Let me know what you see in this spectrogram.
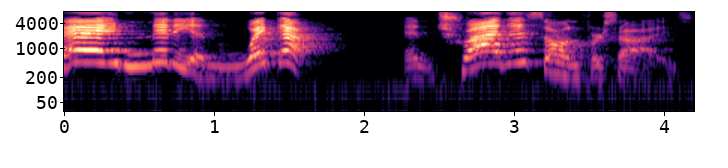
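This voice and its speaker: Using a put-on character voice, a woman projects a raised, cheerful tone at an extremely high pitch, speaking very slowly with big swings in loudness. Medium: read story. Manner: cheerful, proud.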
